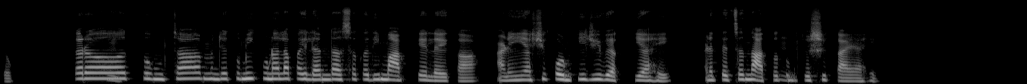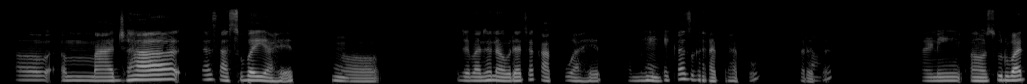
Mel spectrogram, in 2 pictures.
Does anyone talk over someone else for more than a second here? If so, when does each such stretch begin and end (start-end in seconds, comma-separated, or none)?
none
